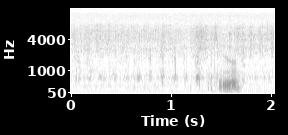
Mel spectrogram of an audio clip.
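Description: Chocolate crispies breakfast cereal poured into a clear plastic container: a rapid patter of small dry clicks as the pieces land on the cereal already inside.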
